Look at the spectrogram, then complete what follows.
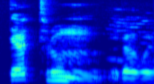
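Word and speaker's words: theatrum: 그래서 이게 있으면은 테아트룸이라고 읽어주면 될 거예요. 그냥 여기에서는 이제 띵이나 더에서처럼 th처럼 발음되지 않는다라고 이야기를 하고 있는데 그렇게 발음하시는 분들도 많이 본 것 같아요.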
